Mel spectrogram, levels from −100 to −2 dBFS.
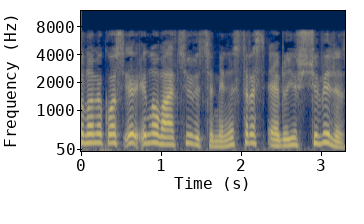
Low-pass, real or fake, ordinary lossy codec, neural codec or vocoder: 7.2 kHz; fake; MP3, 48 kbps; codec, 16 kHz, 4 kbps, FunCodec, trained on LibriTTS, 50 frames a second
